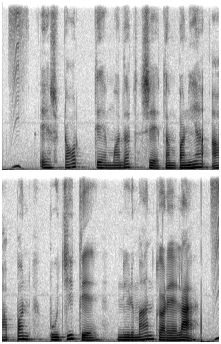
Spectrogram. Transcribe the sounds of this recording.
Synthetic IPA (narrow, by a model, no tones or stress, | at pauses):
esʈɔʈ̚ | t̪eməd̪əd̪sekəmpənijaapənpud͡ʒit̪e | niɽmankəɾela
